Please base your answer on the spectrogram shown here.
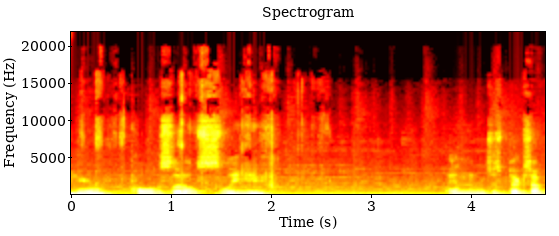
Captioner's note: plastic sleeve makes noise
